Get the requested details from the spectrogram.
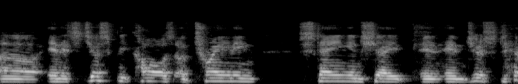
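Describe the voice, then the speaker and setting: A man's fairly high-pitched voice with an American accent, at a very slow pace and very even loudness. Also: fairly even intonation. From Texas. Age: 70s. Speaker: baseball coach and cancer survivor. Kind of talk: interview testimony. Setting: podcast. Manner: halting, many repetitions and fillers.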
